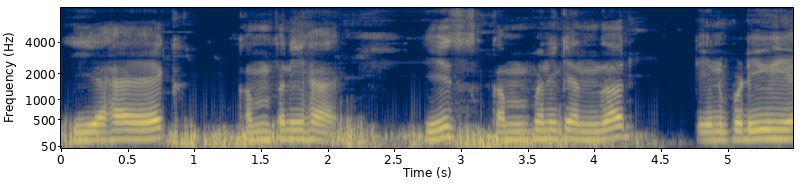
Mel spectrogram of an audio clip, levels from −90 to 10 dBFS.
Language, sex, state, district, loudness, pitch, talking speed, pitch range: Hindi, male, Uttar Pradesh, Saharanpur, -14 LUFS, 135 Hz, 130 wpm, 125-150 Hz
